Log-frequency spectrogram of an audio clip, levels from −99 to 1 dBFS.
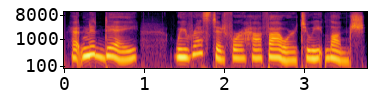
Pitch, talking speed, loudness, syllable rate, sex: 210 Hz, 190 wpm, -15 LUFS, 4.1 syllables/s, female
